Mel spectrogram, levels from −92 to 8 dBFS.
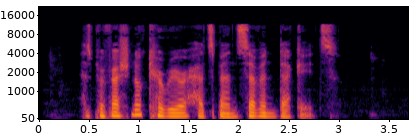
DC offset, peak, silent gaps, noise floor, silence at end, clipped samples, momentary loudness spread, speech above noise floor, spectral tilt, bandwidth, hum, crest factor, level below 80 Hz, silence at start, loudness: under 0.1%; -4 dBFS; none; -68 dBFS; 0.75 s; under 0.1%; 12 LU; 46 dB; -5.5 dB/octave; 11.5 kHz; none; 20 dB; -54 dBFS; 0.45 s; -23 LUFS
